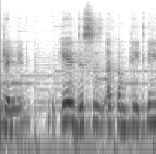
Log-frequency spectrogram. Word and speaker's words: renin: It's pronounced the same way and not the single N renin.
